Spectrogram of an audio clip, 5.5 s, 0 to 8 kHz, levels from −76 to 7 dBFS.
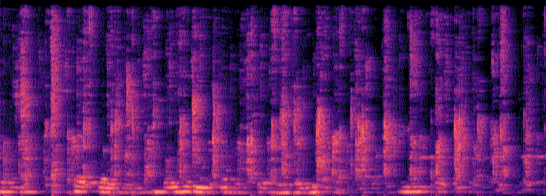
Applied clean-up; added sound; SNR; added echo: classical method WPE with log-MMSE.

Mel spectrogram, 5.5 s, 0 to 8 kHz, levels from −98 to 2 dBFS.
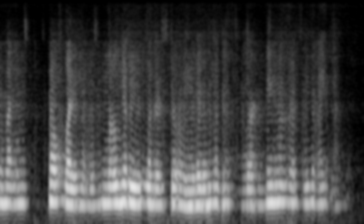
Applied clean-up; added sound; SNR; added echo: neural mask model DeepFilterNet 3.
